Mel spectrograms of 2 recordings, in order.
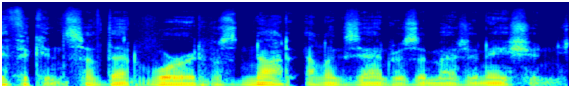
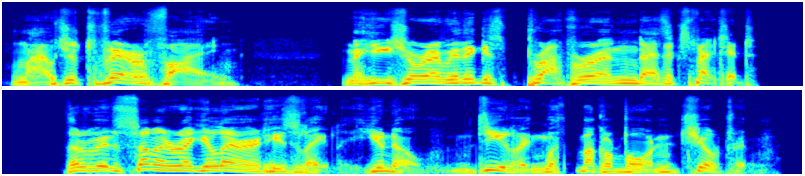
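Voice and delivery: high, louder, put-on official voice; posing as a man; 6 semitones higher, 4 dB louder than usual. A narrator's reading. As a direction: bluff officiously to cover your ruse. Disguised Alexandra covers up as Mister Brown.

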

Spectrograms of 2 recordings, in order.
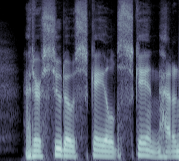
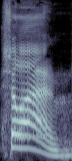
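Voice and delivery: Jinx, manic; 12 semitones higher than usual. A narrator's reading. Jinx, manic, changes the subject.

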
